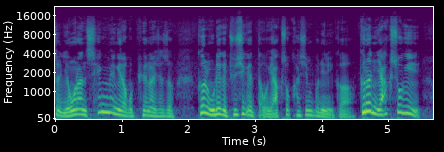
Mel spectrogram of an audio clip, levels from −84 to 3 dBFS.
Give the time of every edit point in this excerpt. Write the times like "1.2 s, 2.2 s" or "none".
4.5 s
